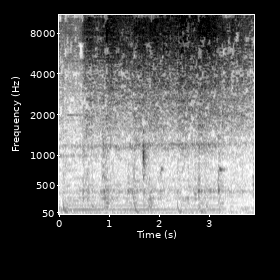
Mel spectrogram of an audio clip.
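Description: Ginger garlic paste and turmeric frying in half a bowl of oil for a homemade mutton biryani, giving a bright close sizzle and hiss with stirring clinks and scrapes, no talk.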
